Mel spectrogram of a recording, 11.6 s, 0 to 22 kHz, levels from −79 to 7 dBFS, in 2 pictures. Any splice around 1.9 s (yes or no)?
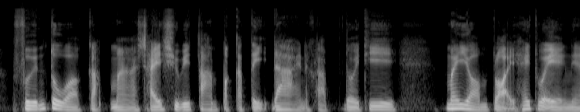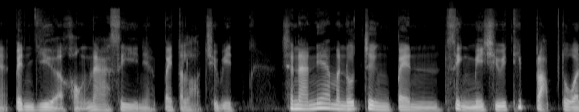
yes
